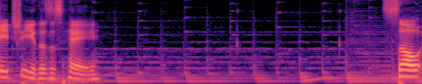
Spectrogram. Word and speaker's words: HE: with the teddy bear it's not h e but pronounced like hey by the way like hey so this is that is not he this is hay so it's uh zayn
